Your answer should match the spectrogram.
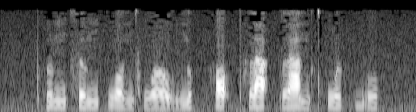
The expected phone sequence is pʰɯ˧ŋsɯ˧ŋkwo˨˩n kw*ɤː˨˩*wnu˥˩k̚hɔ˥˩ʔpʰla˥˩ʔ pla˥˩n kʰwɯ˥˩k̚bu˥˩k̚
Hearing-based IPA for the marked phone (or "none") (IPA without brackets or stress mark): ɤː˨˩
